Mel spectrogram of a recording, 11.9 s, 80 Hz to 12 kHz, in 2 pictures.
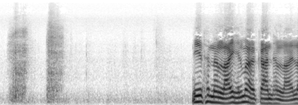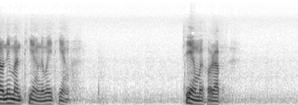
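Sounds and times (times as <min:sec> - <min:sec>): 
person imitating blowing a stuffy nose: 0:00.2 - 0:01.4
speech: 0:03.9 - 0:07.4, 0:09.7 - 0:10.5.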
